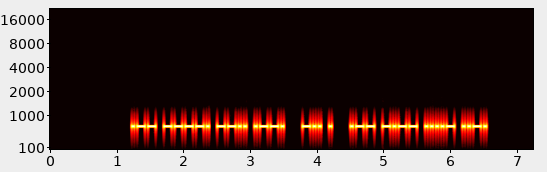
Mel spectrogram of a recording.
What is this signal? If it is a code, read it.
Morse code, heard as a keyed tone, about 32 wpm, 700 Hz. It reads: W9ZP DE WY4F
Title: USA Callsign DE Callsign - 4 Characters - 30wpm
